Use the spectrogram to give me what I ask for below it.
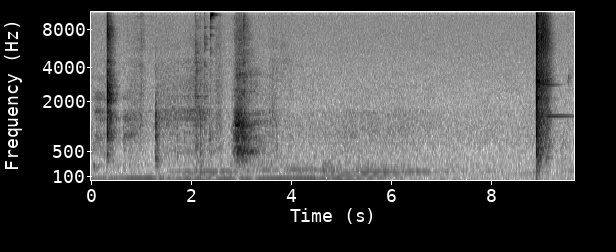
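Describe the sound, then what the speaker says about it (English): A Kral Pro 500 air rifle fires a pellet, giving a sharp, loud single crack near the end after quieter handling clicks and shuffles; no speech. "So, just the bonus shot now, just as we run out of pellets."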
